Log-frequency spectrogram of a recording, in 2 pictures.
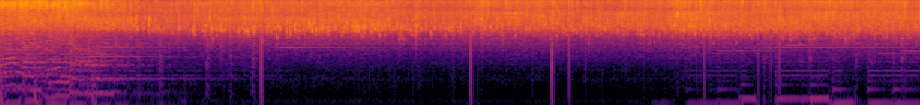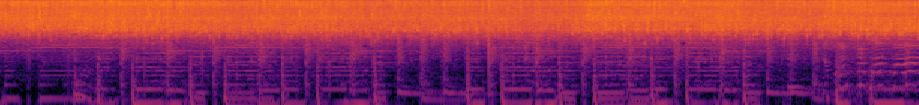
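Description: Minced-meat chapli kabab patties shallow-frying in oil on a flat pan, a steady sizzle and spatter of hot fat. Background music with a beat plays under it, stronger from about nine seconds in.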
